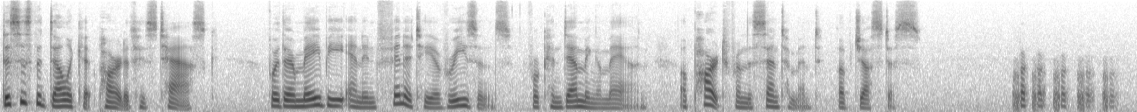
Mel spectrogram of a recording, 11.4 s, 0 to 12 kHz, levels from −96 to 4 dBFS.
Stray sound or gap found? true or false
true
